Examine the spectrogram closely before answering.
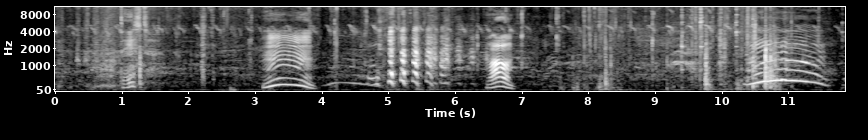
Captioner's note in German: gelächter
